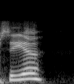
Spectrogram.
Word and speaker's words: Sia: Is that how you pronounce her name, Sia? – Yeah.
